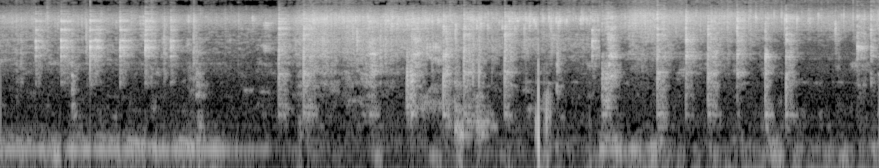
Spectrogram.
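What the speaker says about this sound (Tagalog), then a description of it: "Ipisan natin yung bawang muna" Garlic sizzles and fries in a hot pan before squid goes in, the frying hiss steady and close while a utensil stirs and scrapes in quick repeated strokes, with no talking.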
